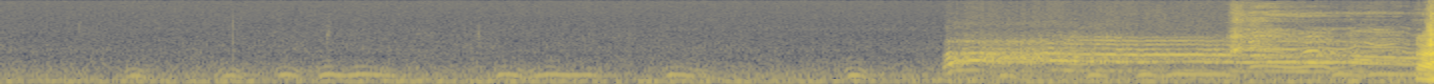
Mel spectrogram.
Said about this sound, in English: Of course, you gotta have the owl action.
